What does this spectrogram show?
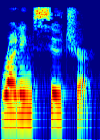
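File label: "running suture", English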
